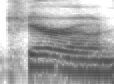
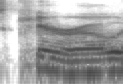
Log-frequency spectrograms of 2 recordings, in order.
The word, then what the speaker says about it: Cairo: I have a tree behind me now, and uh, within a mile of the hospital I was born in, in Cairo, New York they pronounce it Cairo when it's in Egypt, but it's Cairo in the Hudson Valley.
